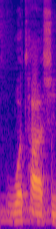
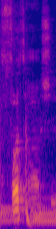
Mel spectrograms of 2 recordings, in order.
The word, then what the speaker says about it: Watashi: If he has any bulky Vs, he should be able to, but it seems Watashi, not Fatashi, that's a weird pronunciation, is not yet feeling that desperate, which is fine, I guess.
